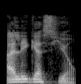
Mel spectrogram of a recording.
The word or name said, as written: allégation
